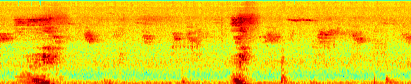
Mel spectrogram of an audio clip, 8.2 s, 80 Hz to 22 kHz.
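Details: Low, rumbling snores recurring every few seconds, about 15 a minute, over steady room noise, from an animal that had been worked at a young age; snoring.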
